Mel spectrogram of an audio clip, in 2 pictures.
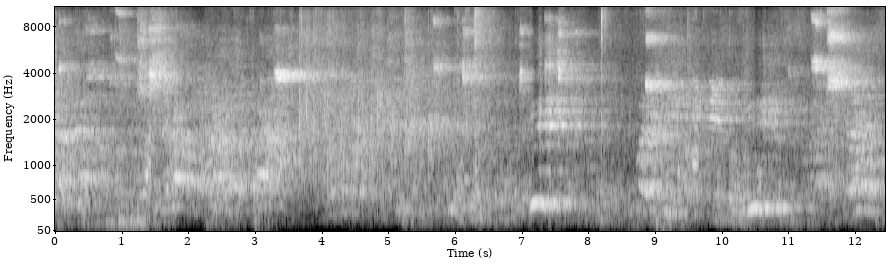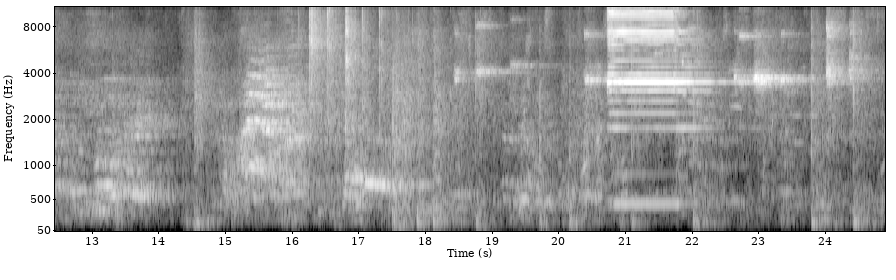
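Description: Players shout and call out in a large echoing hall.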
